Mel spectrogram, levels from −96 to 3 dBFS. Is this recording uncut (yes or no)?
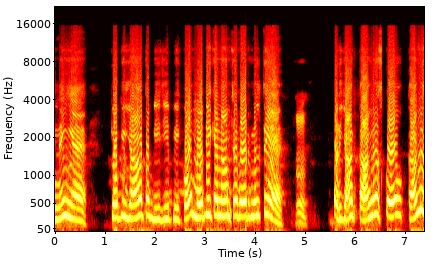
yes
